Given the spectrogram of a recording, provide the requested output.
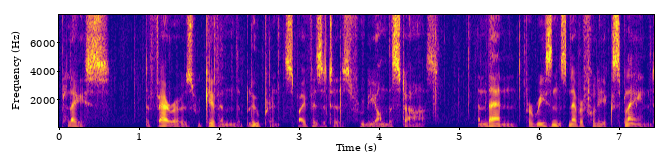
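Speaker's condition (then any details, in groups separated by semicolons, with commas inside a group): No condition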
